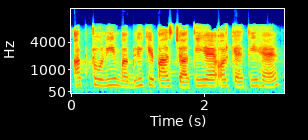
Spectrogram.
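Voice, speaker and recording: A woman narrating an animated moral story for children in a clear storytelling manner. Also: a little high, low-quality recording.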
